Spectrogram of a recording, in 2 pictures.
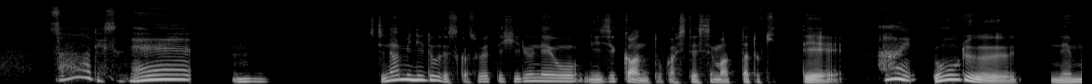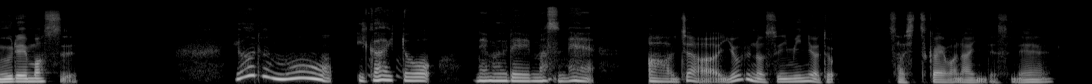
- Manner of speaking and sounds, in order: other background noise
- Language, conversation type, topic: Japanese, advice, 短時間の昼寝で疲れを早く取るにはどうすればよいですか？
